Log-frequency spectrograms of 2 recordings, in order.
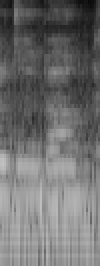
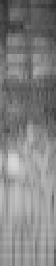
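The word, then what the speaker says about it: Dube: His name's spelled D-U-B-E. People come in all the time. They don't want to pronounce it wrong. I'm here to see Dr. Dubé. Got an appointment with Dr. Dubé. She's like, it's okay. It's Dr. Doobie.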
